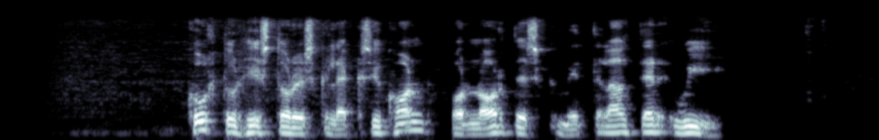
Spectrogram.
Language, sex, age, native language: Icelandic, male, 60-69, Icelandic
